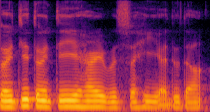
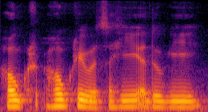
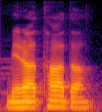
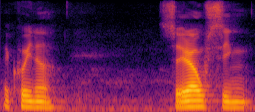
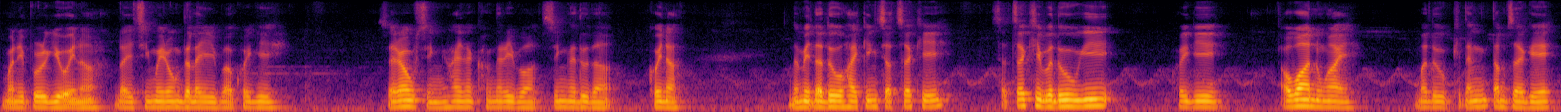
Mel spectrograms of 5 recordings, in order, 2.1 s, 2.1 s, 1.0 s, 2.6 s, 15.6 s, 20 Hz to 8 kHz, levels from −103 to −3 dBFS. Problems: constant background noise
